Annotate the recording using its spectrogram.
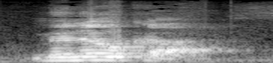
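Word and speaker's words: מנוחה: Because this still water in Hebrew, the word is Menucha. Menucha, and it is spelled Menuchah.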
